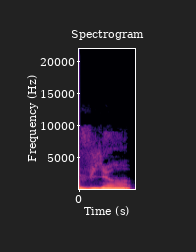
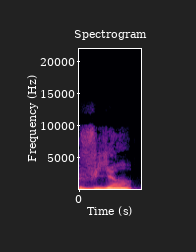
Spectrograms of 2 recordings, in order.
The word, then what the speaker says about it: vient: Okay, and phonetically it's it's the same form. So you get je viens, okay, tu viens, il vient, elle vient.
